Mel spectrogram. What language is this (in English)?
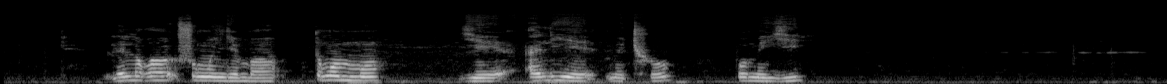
Ngiemboon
